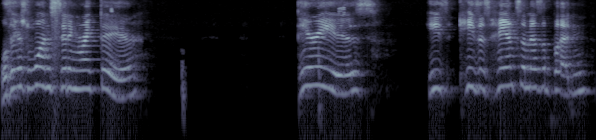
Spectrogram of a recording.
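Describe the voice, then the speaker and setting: A woman hosting a live read-aloud quiz for children in an animated, encouraging way, calling out to participants and repeating questions. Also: high-pitched, takes it slowly, long pauses.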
